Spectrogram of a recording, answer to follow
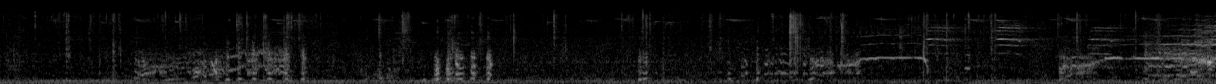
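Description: Domestic hens clucking softly while feeding on broccoli leaves: short calls in the first half, then two longer, drawn-out calls in the second half, over scattered light ticks of pecking.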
